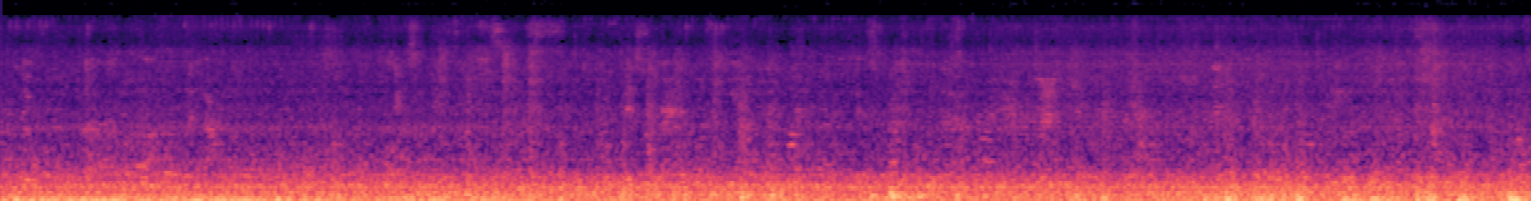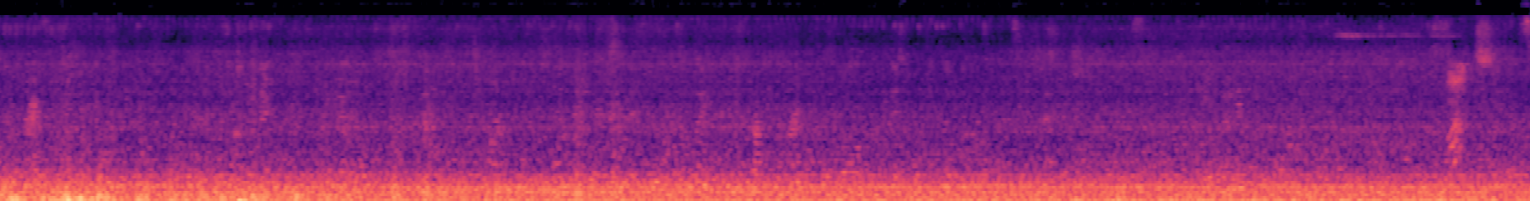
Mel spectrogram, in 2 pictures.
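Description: Inside a passenger train carriage: the steady rumble of the train running on the rails, with a louder patch of uneven clattering and knocks in the middle as it crosses a spread of pointwork. The sound then settles to a smoother, even rumble as the train draws into a station platform.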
